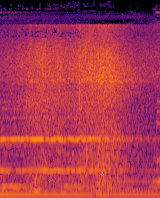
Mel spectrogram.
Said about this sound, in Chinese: 啊，涛声，涛声，又一阵阵响起，搅动大海深蓝、浅蓝的记忆。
